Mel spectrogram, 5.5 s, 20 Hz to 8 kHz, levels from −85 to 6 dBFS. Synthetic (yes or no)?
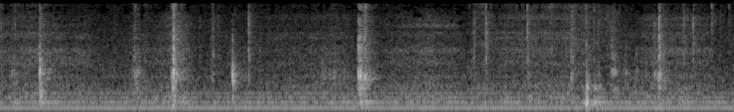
no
